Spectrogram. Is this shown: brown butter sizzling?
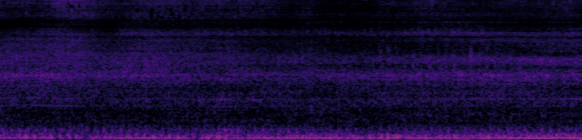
no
